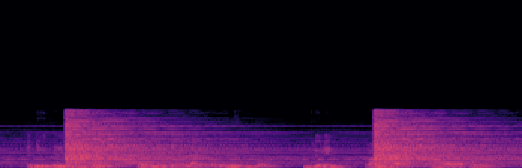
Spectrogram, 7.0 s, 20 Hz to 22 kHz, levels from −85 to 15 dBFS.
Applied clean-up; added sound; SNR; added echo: none; Hi-hat; -4 dB; reverberation time 0.6 s.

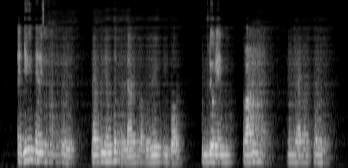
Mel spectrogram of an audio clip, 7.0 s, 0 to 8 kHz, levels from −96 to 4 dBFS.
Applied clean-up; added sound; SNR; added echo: neural mask model DeepFilterNet 3.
